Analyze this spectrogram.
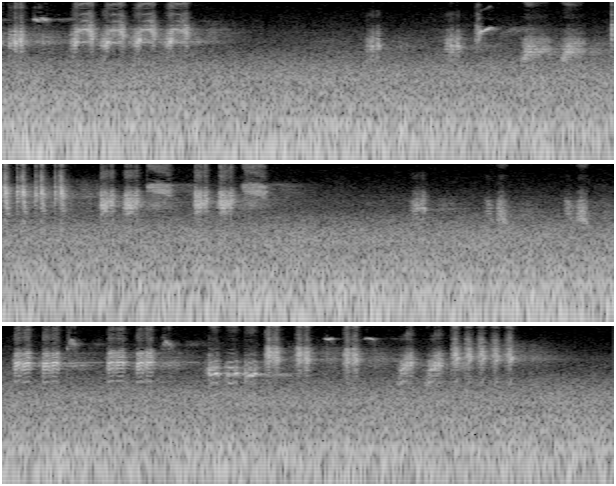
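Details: Oriental reed warbler singing energetically by the Arakawa River waterside, Tokyo, Japan: loud, grating, chattering phrases of repeated harsh notes, delivered in bursts with short pauses, over constant low rumbling noise.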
